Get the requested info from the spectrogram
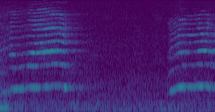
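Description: A small child's high-pitched vocal squeals: one drawn-out call held for under a second, then a second one starting near the end.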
